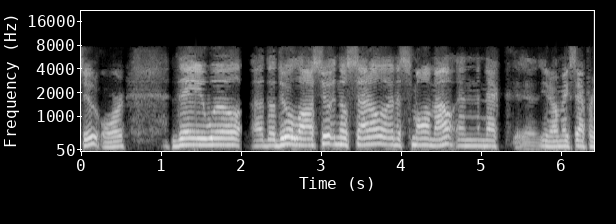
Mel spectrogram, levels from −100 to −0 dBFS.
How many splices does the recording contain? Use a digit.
2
